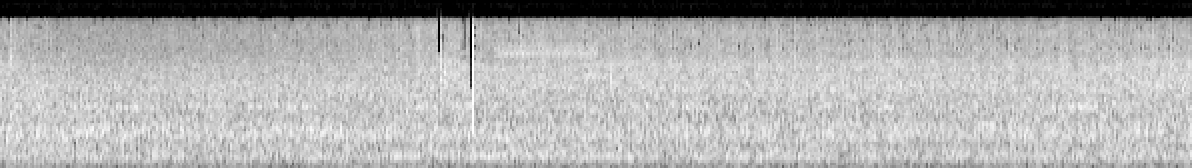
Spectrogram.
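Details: A steady hiss like a fan runs throughout, with a single faint click near the middle.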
